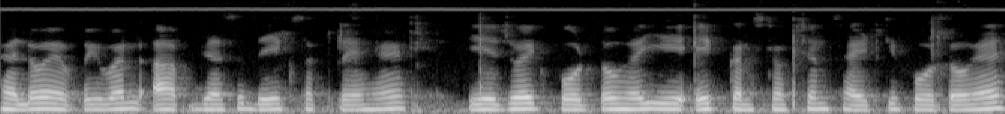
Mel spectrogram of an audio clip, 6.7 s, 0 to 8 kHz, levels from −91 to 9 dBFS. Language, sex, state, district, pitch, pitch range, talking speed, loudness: Hindi, male, Bihar, Saran, 140 Hz, 135-145 Hz, 170 wpm, -14 LUFS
